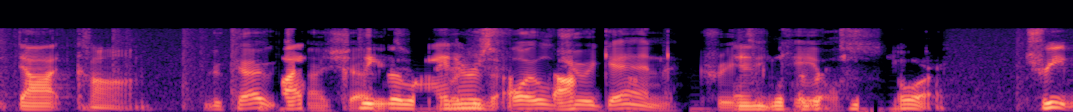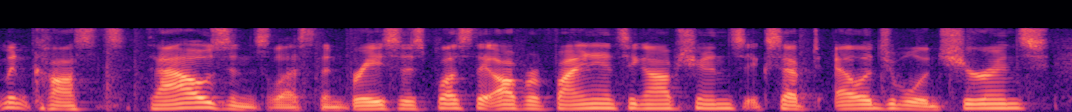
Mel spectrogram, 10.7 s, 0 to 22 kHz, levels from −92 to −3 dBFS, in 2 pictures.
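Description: Speech suppressed in double talk runs from 1.37 to 2.22 s and again from 2.52 to 4.73 s. The voice sinks by up to about 35 dB, then about 40 dB, across roughly 2.7 seconds in total. Most likely the far side spoke at once and the echo canceller, unable to separate the two, turned this talker down with it.

An echo leak appears at 3.32 to 3.37 s, a brief scrap repeating the voice about 0.31 s late, around 20 dB below it, probably residue the far end's canceller failed to remove and sent back.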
